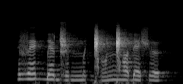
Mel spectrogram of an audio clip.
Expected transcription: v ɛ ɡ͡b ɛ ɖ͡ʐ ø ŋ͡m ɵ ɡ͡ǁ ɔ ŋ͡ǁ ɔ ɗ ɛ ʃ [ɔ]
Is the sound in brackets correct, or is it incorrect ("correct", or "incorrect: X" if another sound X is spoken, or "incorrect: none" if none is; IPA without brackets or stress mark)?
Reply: incorrect: ɵ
